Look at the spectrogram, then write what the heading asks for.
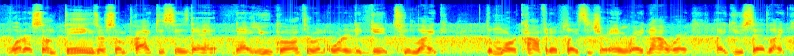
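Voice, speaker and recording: A man hosting a podcast, chatting casually in a hyped, slangy way. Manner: slangy, heavy on "bro" and "man". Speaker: podcast host. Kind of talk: casual hyped interview chat. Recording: noisy line with rumbling background.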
